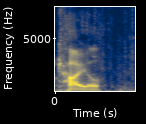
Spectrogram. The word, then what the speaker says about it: Kale: I mean, Kale takes him down eventually. I guess we pronounce him Kyle. Every single time I pronounce him Kale, I cringe a second later, and I'm just like,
